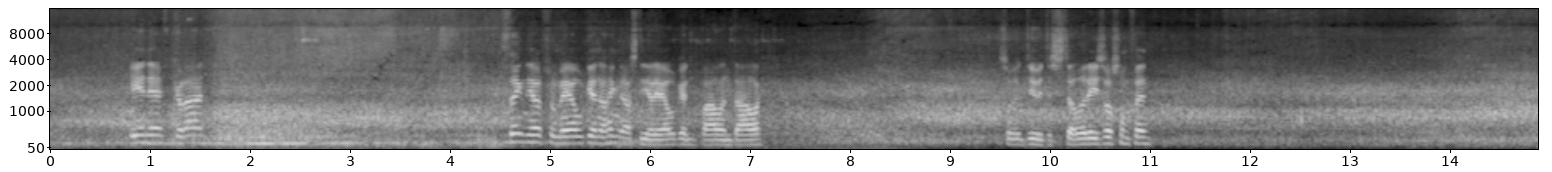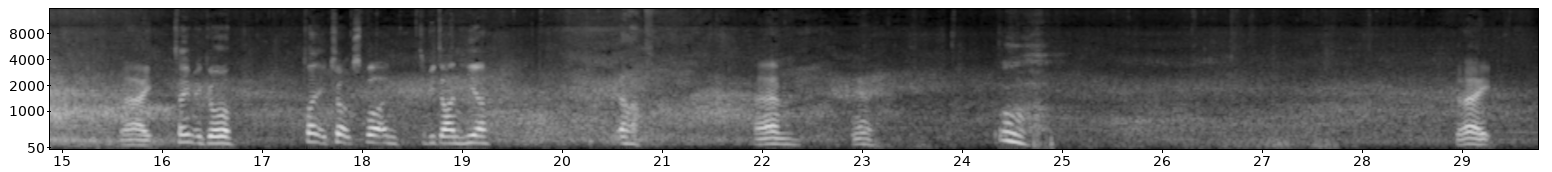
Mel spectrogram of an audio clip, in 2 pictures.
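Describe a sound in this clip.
Car tyres hiss along a wet road.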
